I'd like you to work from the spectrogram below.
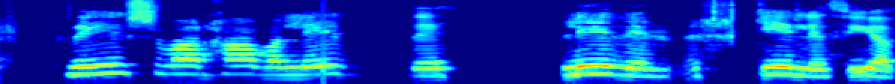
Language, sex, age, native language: Icelandic, male, 9, Icelandic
